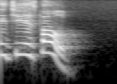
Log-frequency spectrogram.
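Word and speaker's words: Ageas Bowl: Aegeus Bowl. – It's not Aegeus, is it? You're lying to me. – It is. It's the Aegeus Bowl.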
